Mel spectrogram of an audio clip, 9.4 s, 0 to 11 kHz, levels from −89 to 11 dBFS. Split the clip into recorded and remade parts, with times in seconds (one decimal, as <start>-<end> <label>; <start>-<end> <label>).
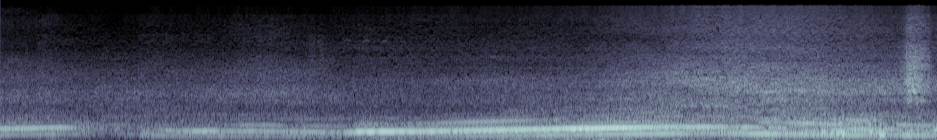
0.0-0.6 recorded; 0.6-1.4 remade; 1.4-7.4 recorded; 7.4-8.4 remade; 8.4-9.4 recorded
